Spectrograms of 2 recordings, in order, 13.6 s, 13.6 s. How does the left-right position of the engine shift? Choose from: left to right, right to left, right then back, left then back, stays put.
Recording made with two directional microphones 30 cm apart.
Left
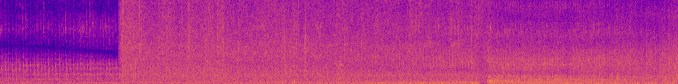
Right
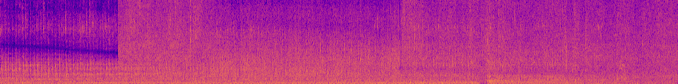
right to left.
